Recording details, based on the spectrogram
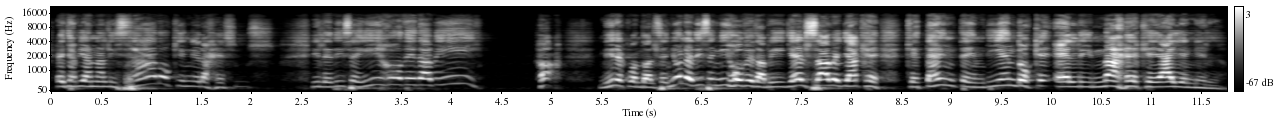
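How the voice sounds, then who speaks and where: A male pastor preaching a sermon, swinging between shouting and hushed, dramatic passages. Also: extremely high pitch, normal speed, no room sound, distant mic.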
